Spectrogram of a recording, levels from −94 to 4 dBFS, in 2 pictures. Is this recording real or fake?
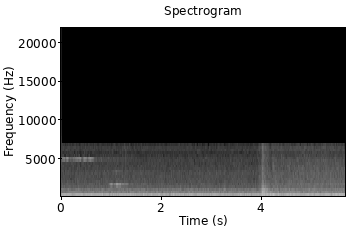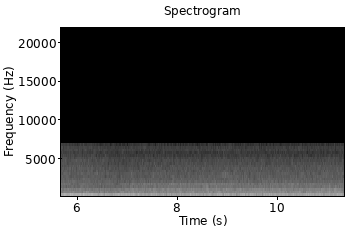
fake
